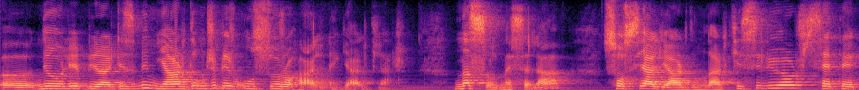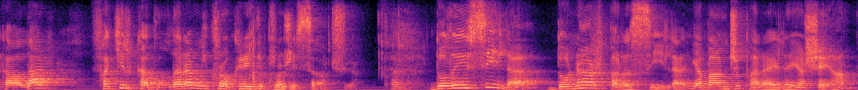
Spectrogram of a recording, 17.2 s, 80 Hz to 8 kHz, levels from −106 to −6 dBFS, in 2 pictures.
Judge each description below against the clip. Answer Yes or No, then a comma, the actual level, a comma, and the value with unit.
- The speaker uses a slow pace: Yes, slow, 80 wpm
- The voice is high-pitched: Yes, high, 205 Hz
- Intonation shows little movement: No, wide, 5.6 semitones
